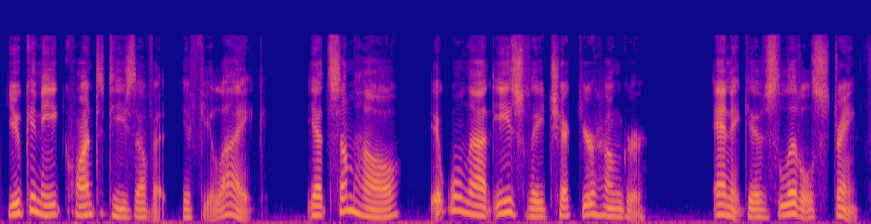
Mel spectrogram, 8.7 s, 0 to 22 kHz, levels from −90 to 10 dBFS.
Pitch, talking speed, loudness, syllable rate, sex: 160 Hz, 160 wpm, -20 LUFS, 4.5 syllables/s, female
